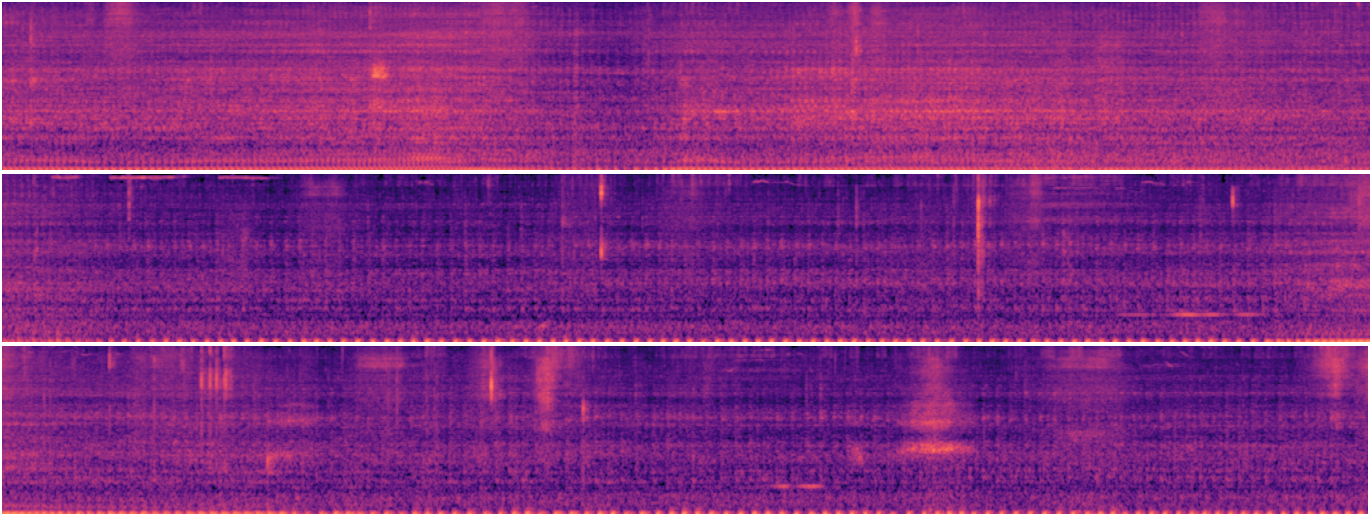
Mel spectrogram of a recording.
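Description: Motorcycle engine rolling in at low speed for the first ten seconds or so, then idling with a fast, even beat; a few light clicks and clatters over it.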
